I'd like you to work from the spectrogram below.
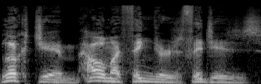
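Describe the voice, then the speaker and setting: A raspy, put-on character voice speaks at a fairly slow pace on a very clean recording with a silent background. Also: man. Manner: pleading.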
